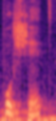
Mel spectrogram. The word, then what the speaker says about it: pochette: ou en tissu donc il faut que nous puissions bien prononcer ce mot c'est le mot pochette et non procède vraiment surtout pour le téléphone les gens disent toujours projet ta téléphone tout à fait vraiment dites et non prochain comment vous avez l'habitude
